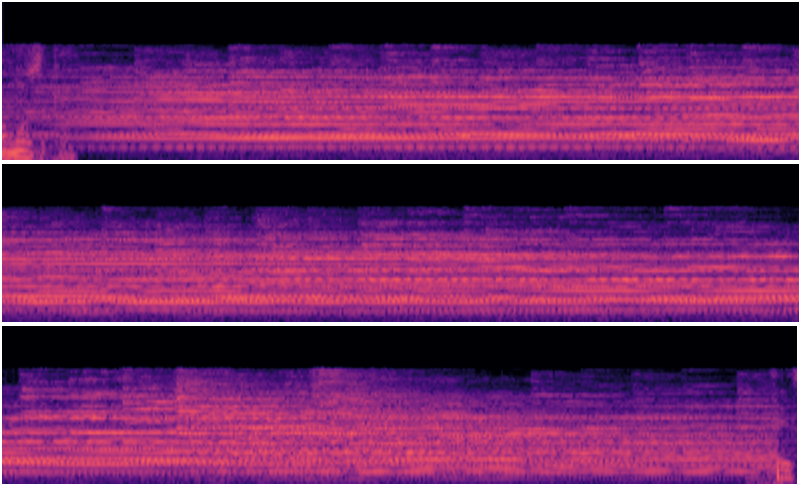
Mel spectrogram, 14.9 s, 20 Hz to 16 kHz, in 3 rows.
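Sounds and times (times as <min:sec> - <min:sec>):
speech: 0:00.0 - 0:00.6
church bells rung by a bell ringer at a museum: 0:00.0 - 0:14.9.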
